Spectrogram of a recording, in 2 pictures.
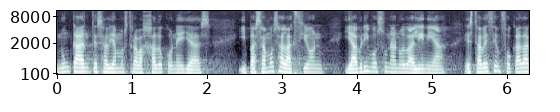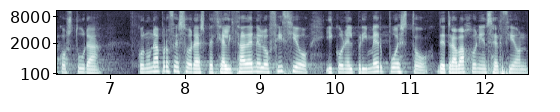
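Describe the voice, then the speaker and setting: A dark, mellow tone from a woman with a Madrid accent, medium pitch, fairly even intonation and a fairly quick pace, over a quiet background. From Madrid, Spain; Spain. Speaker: social entrepreneur. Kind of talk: award presentation speech. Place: stage. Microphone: headset.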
